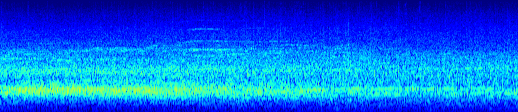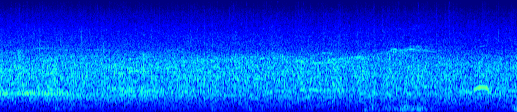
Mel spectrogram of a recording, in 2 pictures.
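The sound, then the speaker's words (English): An audience applauds loudly to welcome a percussionist onstage. The dense clapping holds steady and then eases off slightly over about thirteen seconds. “Please put your hands together and give a warm welcome.”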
